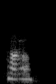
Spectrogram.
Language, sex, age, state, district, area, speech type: Punjabi, female, 18-30, Punjab, Gurdaspur, rural, conversation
